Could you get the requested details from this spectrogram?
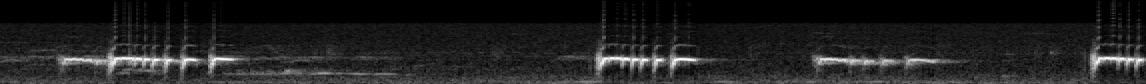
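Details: Zebra dove cooing to stir rivals into calling; loud stuttering phrases of quick clipped notes with rolled endings, one softer smooth coo between them, repeated about every two to three seconds.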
